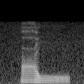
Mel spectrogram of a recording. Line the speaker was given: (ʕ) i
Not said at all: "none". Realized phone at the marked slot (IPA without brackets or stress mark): ʕ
